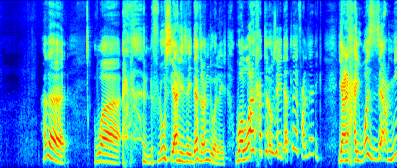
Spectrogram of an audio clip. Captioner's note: laughing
